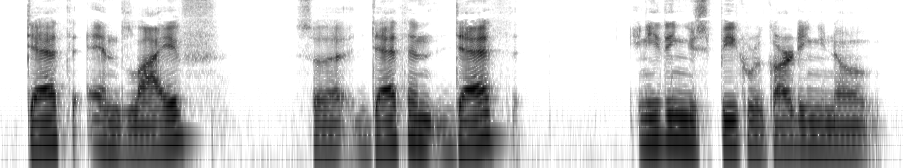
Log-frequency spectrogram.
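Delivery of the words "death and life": slow, drawn-out, careful read-aloud. A speaker rereads a verse from Proverbs to the audience, reading slower. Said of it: "I'm going to read it slower".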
